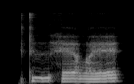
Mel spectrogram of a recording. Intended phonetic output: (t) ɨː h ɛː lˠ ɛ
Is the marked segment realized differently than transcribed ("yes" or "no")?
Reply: no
